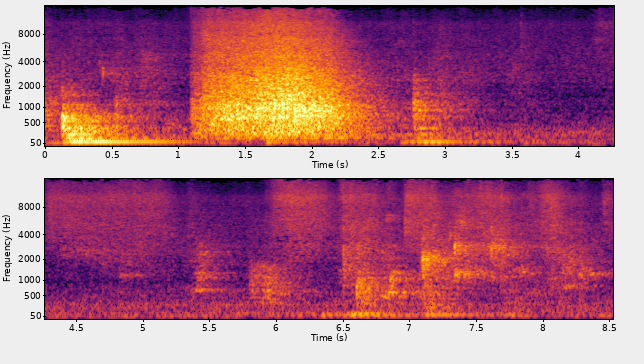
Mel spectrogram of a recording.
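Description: A long-handled broom sweeping across a tiled floor: one long, loud swish about a second in, then lighter, scattered brushing strokes.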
